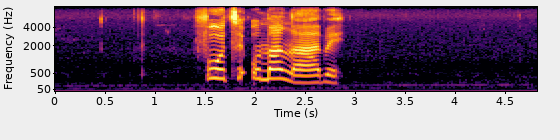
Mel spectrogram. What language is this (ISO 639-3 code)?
ssw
